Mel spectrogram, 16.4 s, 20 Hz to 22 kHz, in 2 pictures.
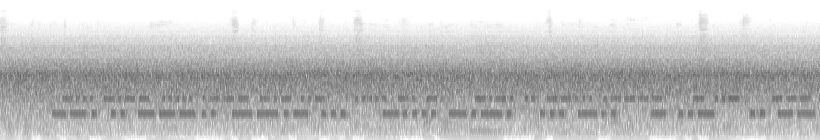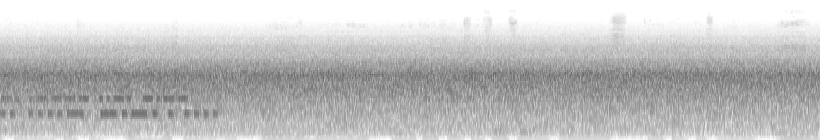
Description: Morse code, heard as two keyed tones, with radio static and speech in English. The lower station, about 25 wpm, 780 Hz: GI8QS 6C SD TU IZ4CEH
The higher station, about 35 wpm, 1250 Hz: BY5JKU 5NN CI71 TU ON1FY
